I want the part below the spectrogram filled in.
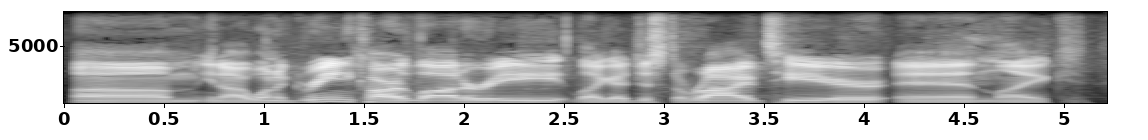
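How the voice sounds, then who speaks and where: A man's voice: mid-range voice, steady tone, measured pace, clean tone, no room sound. A man casually telling a long story, rambling, swearing freely and filling his speech with "like". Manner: rambling, profane, lots of "like" fillers.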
